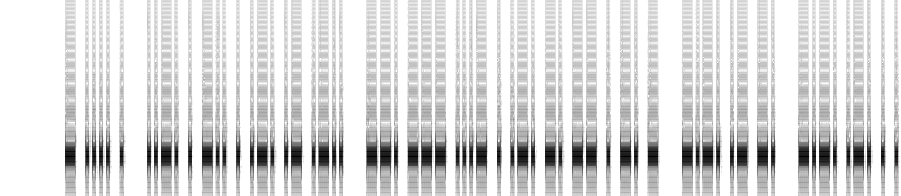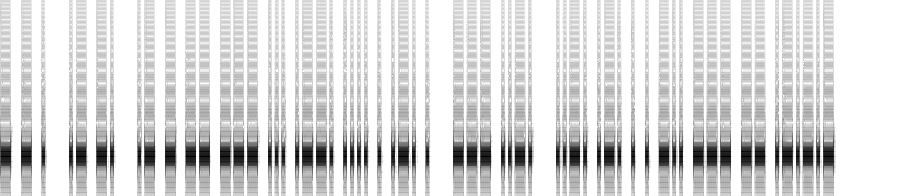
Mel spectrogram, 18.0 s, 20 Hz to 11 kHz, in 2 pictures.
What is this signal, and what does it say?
Morse code, heard as a keyed tone, about 36 wpm, 700 Hz. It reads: THE FEDERAL GOVERNMENT CAN CREATE AN ATMOSPHERE OF FREEDOM.
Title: Sentences from Top 1600 Words 35wpm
